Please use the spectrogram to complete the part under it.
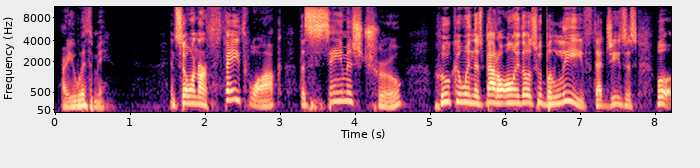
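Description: A man's voice: a little high, no echo. A man in his thirties preaching a sermon as pastor, speaking emphatically into a handheld mic on a church stage and calling out to the congregation. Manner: emphatic, rising to loud calls for response. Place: church stage with blue lighting. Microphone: handheld microphone.

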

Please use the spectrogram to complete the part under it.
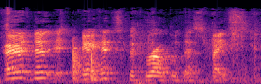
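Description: A woman's voice: medium pitch, animated, normal speed, noisy background. A woman co-hosting a casual food taste test, talking while chewing in a chatty, upbeat way. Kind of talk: casual chat. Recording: echoey room, dishes clattering behind.

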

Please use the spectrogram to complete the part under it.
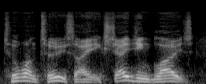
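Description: A man casting a live online game match, upbeat play-by-play with frequent fillers and sudden excited rises. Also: mid-range voice, normal speed, husky. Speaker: esports caster.

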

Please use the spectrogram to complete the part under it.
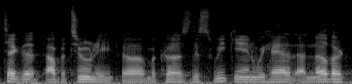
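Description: A man's voice: fairly low pitch, flat delivery, a little fast, a little mellow, slight background noise. A man in his thirties, a chef and restaurant owner, talking casually through a cooking demo on a morning TV show, with lots of ums and uhs. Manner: chatty, many ums and uhs. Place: TV studio kitchen set.

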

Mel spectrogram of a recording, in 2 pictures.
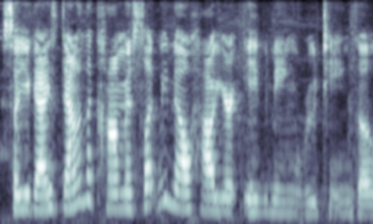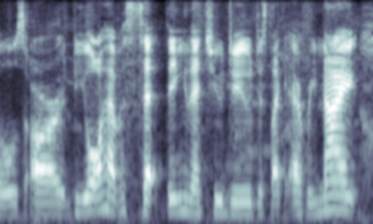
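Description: A woman's voice: on the low side, normal speed, few pauses. A woman in her thirties, a mother, narrating a home vlog in a chatty, casual way with many filler words. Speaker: vlogger, mother.

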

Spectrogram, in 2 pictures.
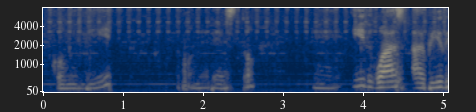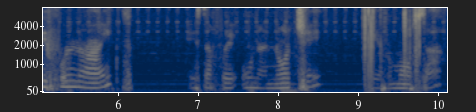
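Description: Slow, gravelly-voiced female English teacher. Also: on the low side, noisy background. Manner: patient, repeats each example in both languages. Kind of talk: slow classroom explanation, mixing Spanish and English.

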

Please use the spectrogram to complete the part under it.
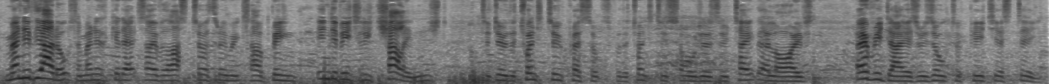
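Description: A British man in his fifties giving a formal, measured announcement as a cadet force commandant, outdoors. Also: high-pitched. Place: large outdoor parade ground. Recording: noisy open-air outdoor recording.

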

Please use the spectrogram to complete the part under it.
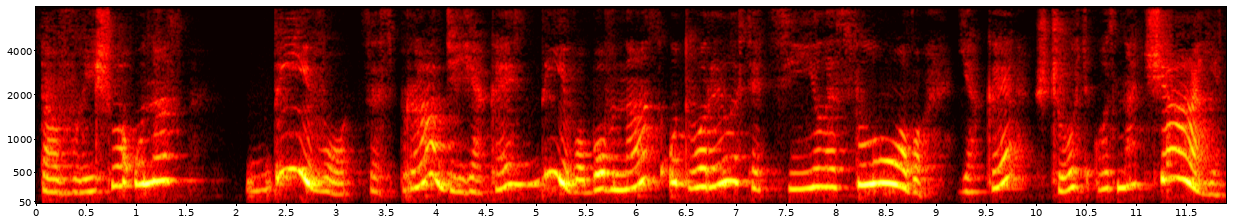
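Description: A woman teaches young children in a gentle, sing-song way, drawing words out syllable by syllable. Her voice is fairly high and mellow and rises and falls a lot. The room around her echoes. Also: sing-song, slow pace. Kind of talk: children's literacy lesson with a told tale.

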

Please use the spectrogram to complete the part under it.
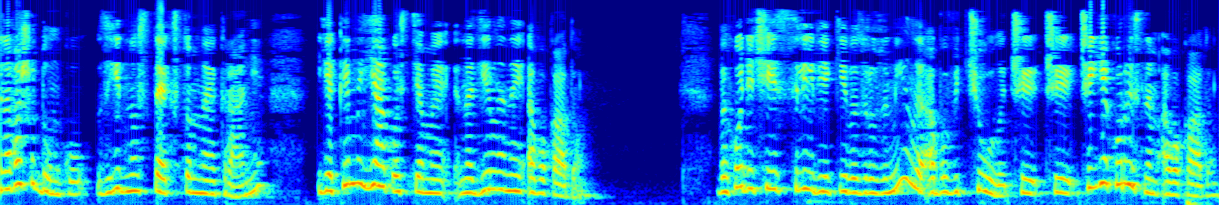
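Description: A woman teacher giving a recorded language lesson, explaining slowly and patiently and pausing so learners can repeat after her. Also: medium pitch, a little mellow, lo-fi sound. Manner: slow, patient explaining with pauses for repetition. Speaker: Spanish teacher.

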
